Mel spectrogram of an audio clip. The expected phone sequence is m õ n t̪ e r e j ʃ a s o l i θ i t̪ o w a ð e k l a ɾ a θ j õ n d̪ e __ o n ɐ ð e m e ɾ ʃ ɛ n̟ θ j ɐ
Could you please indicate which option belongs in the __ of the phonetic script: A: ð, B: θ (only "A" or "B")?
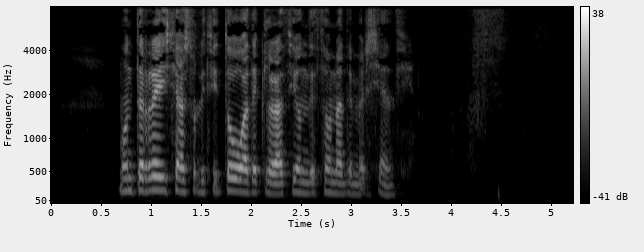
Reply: B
